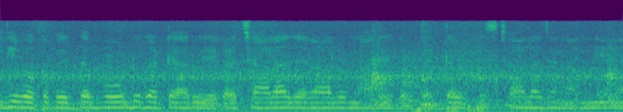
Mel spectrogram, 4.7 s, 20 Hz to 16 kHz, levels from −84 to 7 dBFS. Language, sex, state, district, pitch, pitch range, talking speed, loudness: Telugu, female, Andhra Pradesh, Srikakulam, 180 Hz, 175-180 Hz, 245 wpm, -15 LUFS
